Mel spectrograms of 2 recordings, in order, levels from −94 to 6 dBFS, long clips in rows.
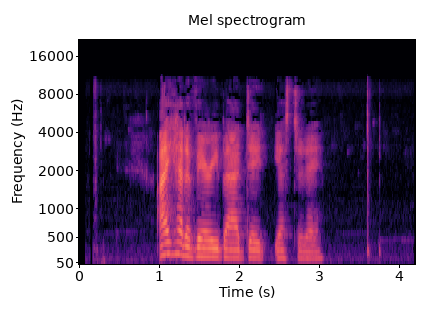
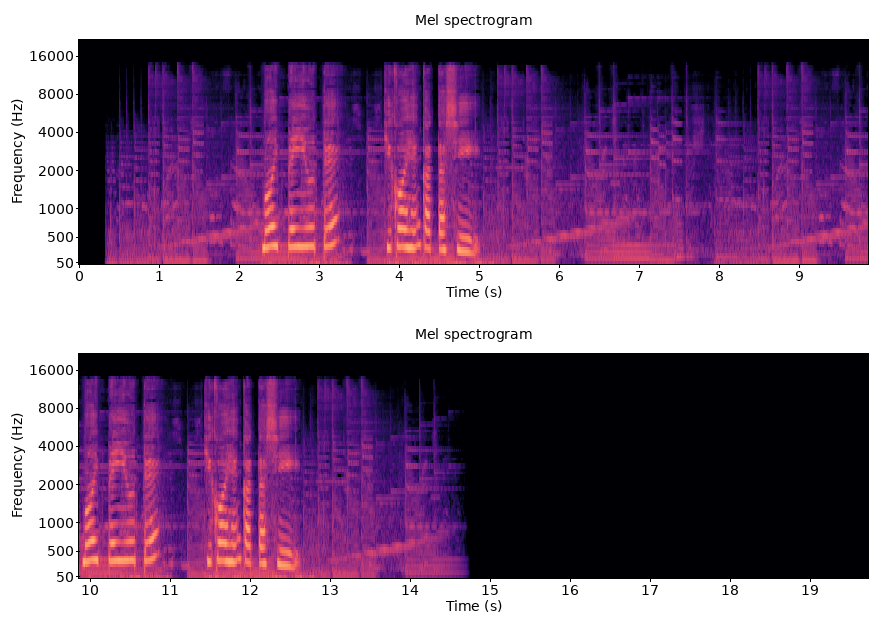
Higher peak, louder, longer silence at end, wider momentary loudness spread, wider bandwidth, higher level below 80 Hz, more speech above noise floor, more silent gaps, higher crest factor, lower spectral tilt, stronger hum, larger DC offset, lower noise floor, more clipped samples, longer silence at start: about the same, -2 dBFS vs -4 dBFS; second, -22 LUFS vs -18 LUFS; second, 0.6 s vs 5.5 s; about the same, 24 LU vs 24 LU; second, 11.5 kHz vs 14 kHz; second, -66 dBFS vs -42 dBFS; first, 33 dB vs 29 dB; neither; about the same, 24 dB vs 20 dB; about the same, -4 dB/octave vs -4.5 dB/octave; neither; neither; first, -56 dBFS vs -46 dBFS; neither; second, 0.2 s vs 0.35 s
